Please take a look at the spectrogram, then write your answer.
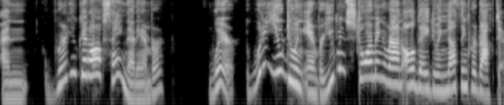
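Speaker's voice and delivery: acted worked-up, loud tone. Addressing amber about what she said, with a raised voice. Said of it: "I'm raising my voice".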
